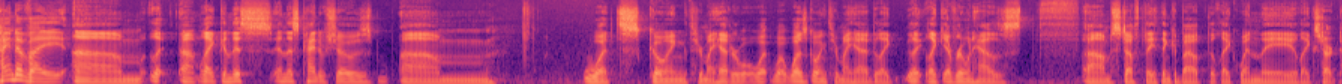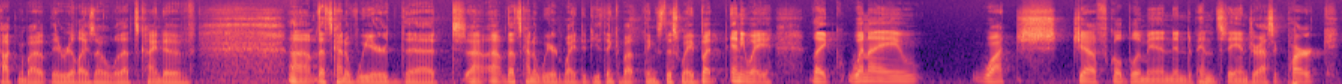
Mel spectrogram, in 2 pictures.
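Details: Man who identifies himself as having cluttering, with frequent word repetitions and mid-sentence self-interruptions (mazing); this stretch has repeated words and phrases and a broken-off word. Finding: cluttering.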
